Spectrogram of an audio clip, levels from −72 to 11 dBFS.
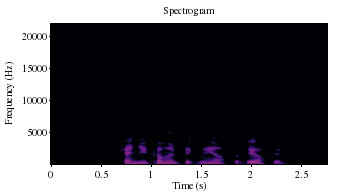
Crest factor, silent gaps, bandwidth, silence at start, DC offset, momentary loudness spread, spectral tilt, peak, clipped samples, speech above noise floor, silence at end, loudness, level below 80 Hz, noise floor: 22 dB; none; 5.6 kHz; 0.7 s; under 0.1%; 5 LU; -5 dB/octave; -20 dBFS; under 0.1%; over 49 dB; 0.45 s; -41 LUFS; -74 dBFS; under -90 dBFS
